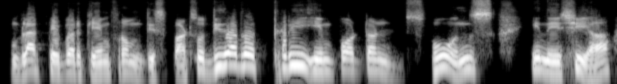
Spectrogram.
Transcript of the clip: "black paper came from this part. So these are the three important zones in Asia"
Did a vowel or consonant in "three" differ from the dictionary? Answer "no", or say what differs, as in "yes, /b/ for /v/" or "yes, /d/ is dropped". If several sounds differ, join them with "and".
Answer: yes, /t/ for /θ/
